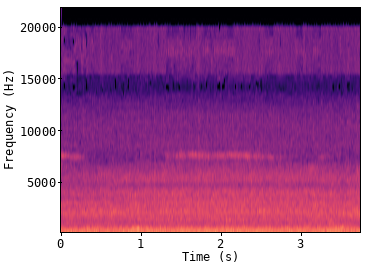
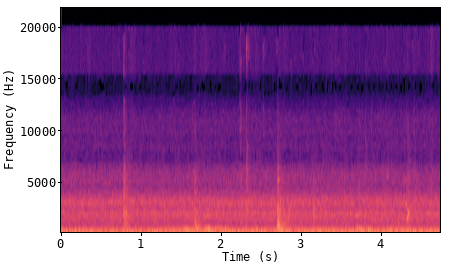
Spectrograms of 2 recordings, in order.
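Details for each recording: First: Screw-type coconut milk press pre-delivery test pressing pulp already run dry 2-3 times: steady low motor hum, even drone, no labouring or knocking; motor not loaded, normal running under light load. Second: Mini green four-bolt screw-type coconut milk press on pre-delivery test: gritty, constant gear growl with occasional sharp ticks over motor hum; gearbox bearings noisy and due for replacement.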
